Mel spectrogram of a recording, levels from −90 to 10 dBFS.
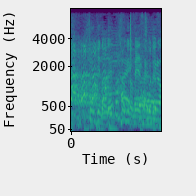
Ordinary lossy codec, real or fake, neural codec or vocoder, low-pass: none; real; none; 7.2 kHz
